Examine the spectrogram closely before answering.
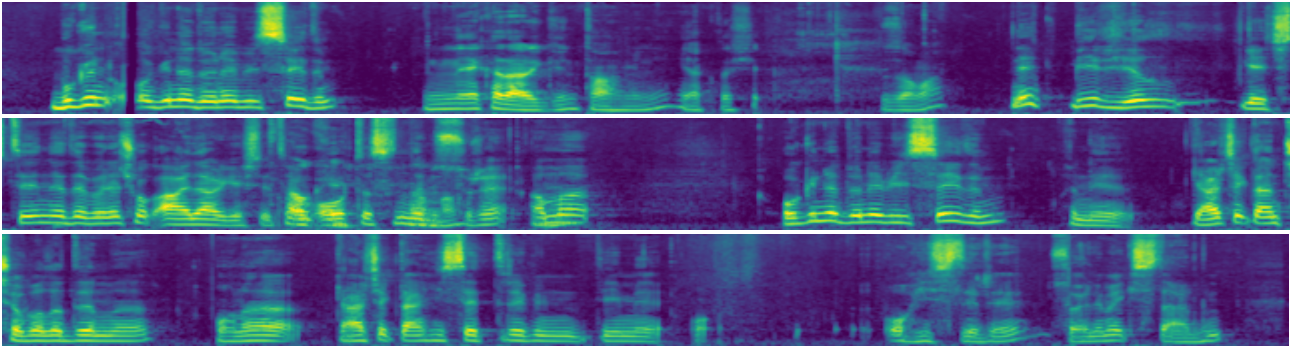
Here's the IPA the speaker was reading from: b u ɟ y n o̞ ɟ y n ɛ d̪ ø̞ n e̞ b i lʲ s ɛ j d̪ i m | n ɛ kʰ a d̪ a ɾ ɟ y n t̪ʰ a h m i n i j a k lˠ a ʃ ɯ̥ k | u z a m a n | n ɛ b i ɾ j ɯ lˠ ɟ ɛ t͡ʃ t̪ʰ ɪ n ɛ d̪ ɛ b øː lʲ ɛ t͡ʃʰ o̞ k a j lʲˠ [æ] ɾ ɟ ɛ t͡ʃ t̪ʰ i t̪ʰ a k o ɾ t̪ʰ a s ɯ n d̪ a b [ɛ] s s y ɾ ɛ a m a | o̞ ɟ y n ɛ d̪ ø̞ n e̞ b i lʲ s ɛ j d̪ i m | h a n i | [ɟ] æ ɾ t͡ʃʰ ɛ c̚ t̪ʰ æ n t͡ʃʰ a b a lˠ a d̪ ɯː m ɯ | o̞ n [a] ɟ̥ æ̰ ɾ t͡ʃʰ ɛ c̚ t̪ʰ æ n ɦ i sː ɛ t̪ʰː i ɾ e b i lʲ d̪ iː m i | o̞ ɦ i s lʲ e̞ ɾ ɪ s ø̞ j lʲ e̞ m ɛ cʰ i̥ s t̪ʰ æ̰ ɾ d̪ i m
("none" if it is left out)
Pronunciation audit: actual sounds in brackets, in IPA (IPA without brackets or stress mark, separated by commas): a, i, ɟ, a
